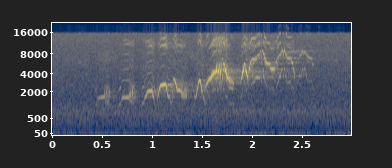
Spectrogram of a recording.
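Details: Thrush singing a fast, warbled phrase of slurred notes that rise and fall, climbing higher toward the end, over a soft steady outdoor hiss.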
